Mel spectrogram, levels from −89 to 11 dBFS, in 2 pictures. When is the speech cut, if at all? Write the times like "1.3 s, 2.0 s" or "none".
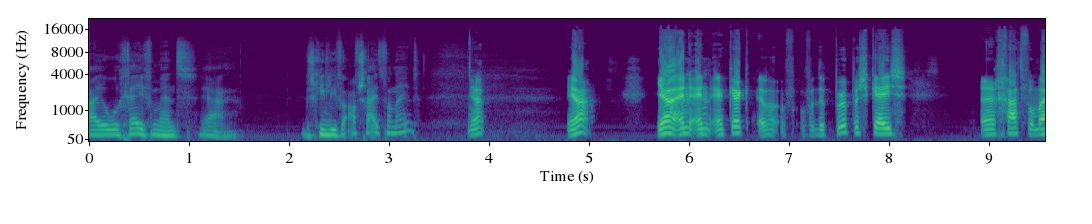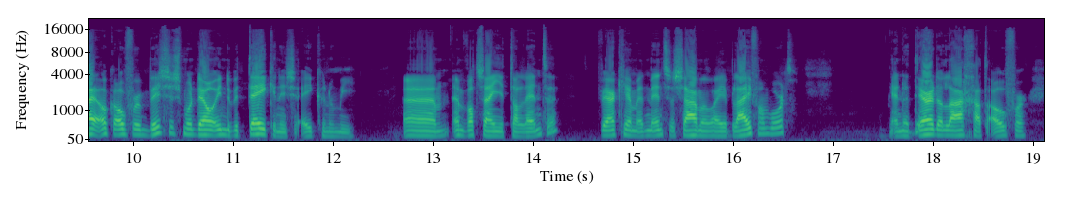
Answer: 12.5 s, 14.6 s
